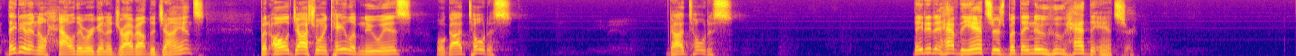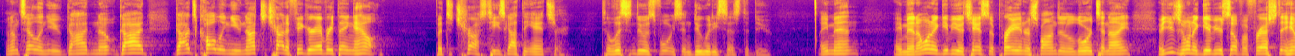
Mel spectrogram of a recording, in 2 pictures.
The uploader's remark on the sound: Preached at Gospel Lighthouse in Bossier City, La.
